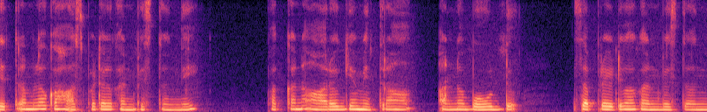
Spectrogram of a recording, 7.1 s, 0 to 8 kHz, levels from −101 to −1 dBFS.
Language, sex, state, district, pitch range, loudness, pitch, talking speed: Telugu, female, Andhra Pradesh, Visakhapatnam, 205-220 Hz, -17 LUFS, 215 Hz, 110 wpm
